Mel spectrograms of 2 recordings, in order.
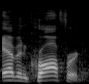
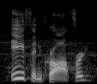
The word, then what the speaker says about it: Ethan Crawford: Early in the first quarter, Hillcrest quarterback Evan Crawford is going deep. Ethan Crawford. You guys watch that. We don't want to get Ethan's name wrong. It's Ethan Crawford.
